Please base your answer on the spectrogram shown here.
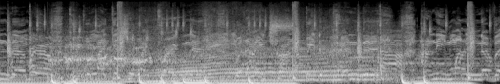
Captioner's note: car drifting noise with music playing in the background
